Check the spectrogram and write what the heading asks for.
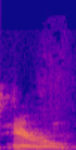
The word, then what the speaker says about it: Harrell: do you say your last name it is harold but almost everyone i talk to takes this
